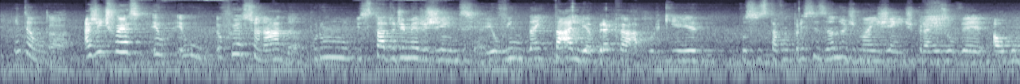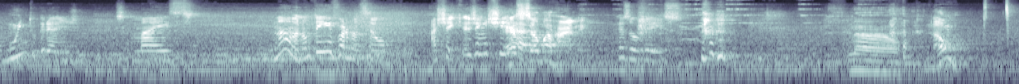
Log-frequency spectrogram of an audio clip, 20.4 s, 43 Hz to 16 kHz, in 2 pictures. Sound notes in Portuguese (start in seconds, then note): 13.8 moto passando; 17.1 risos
